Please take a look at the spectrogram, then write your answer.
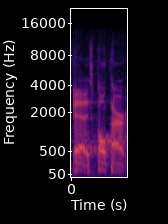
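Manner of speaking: ordinary talk, nothing marked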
